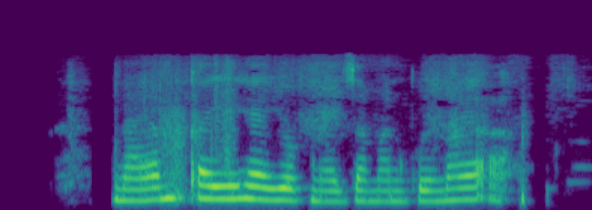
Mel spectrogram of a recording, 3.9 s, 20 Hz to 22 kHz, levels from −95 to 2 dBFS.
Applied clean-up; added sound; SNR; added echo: none; none; none; none.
